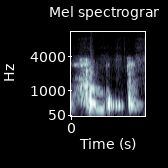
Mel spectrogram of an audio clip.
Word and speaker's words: HMBLDT: and they're called Humboldt. Not called Humboldt, like spelled like Humboldt County. It's HMBLDT.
